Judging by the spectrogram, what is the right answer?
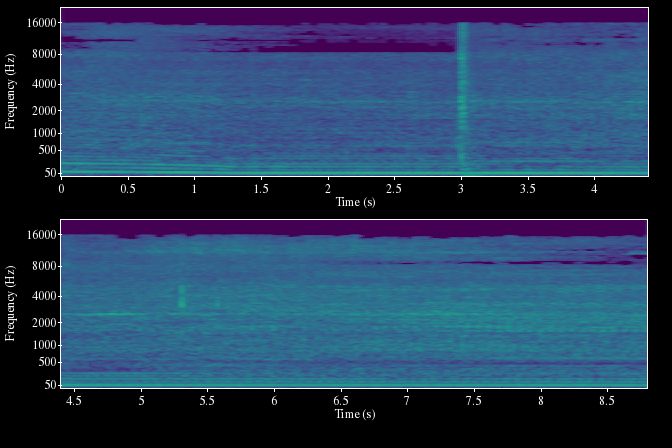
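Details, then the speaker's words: Astra rebuild, first start after supercharger install: brief rev then steady raised idle, smooth even low drone, no knocks; high idle normal for the supercharger ECU map. "okay so the high idle is normal for the supercharger map"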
